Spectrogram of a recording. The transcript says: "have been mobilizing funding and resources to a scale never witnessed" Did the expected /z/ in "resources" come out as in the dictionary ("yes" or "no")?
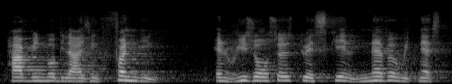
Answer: no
